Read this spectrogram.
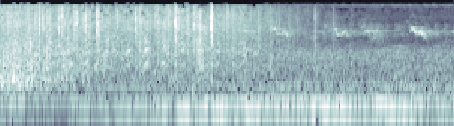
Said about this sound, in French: Et ses pigeons se sont envolés d'un seul coup au-dessus du parc.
